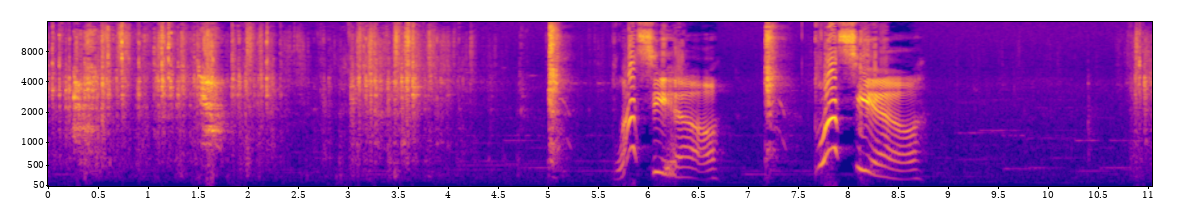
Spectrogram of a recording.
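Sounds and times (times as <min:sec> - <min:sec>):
raspy fake coughing: 0:05.0 - 0:05.3, 0:07.2 - 0:07.6.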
